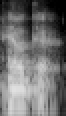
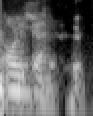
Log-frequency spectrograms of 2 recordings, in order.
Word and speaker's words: Olga: It's written Helga. Is it the right pronunciation? In English, yes. In Russian, Olga.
